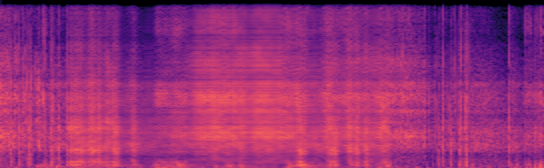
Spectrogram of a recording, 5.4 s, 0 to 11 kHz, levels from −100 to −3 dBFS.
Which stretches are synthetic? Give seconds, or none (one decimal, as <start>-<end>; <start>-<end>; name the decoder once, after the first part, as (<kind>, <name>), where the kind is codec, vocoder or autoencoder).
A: 0.7-3.9 (vocoder, Vocos)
